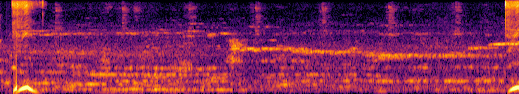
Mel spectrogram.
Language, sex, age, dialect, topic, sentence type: Bhojpuri, female, 18-24, Southern / Standard, banking, statement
